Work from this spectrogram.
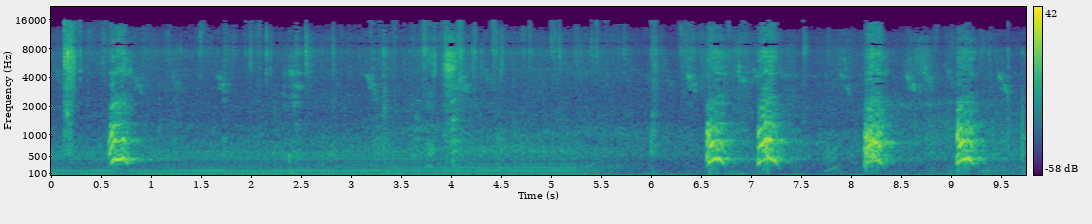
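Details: A single gruff bark from Liza the Alaskan Malamute, a long pause, then four fast deep woofs as she checks her returning sister after a riding lesson.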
